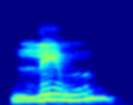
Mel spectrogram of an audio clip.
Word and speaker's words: limb: When we pronounce limb, actually, we make B silent. And that's why it matches like limb, him.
